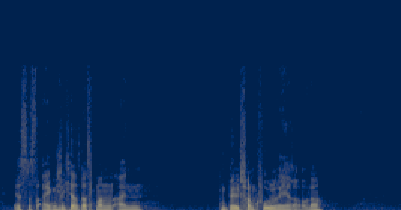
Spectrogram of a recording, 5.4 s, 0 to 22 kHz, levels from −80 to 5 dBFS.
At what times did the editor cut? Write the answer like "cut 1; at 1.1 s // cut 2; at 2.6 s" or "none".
cut 1; at 1.0 s // cut 2; at 2.9 s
